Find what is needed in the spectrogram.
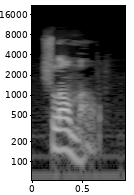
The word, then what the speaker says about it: Shlomo: My son is named Solomon, which in Hebrew is Shlomo. That's how it's pronounced. Shlomo.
